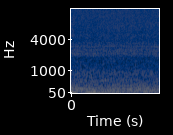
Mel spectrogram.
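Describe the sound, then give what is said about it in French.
In the evening, a steady low rumble of hundreds of cars idling and barely creeping along in a traffic jam, continuous, with no distinct horns or voices standing out. “Des centaines de voitures partout qui avancent à peine.”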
